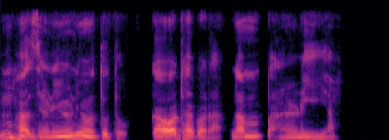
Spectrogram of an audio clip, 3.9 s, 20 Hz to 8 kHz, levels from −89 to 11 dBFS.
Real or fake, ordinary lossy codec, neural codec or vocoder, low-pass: real; none; none; 7.2 kHz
